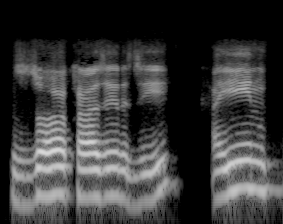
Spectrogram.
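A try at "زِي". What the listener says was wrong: টান দিয়ে বলেন। জ খারাজের জি, ইয়া মাদ্দার সমতুল্য, তো ইয়া মাদ্দার মতো টান দিতে হবে। খারাজের জি, টান দিতে হবে।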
